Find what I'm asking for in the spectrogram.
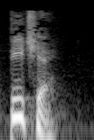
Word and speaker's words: Bice: Biche. – Oh. Biche. – Biche. On Sherbrooke Street. It's spelled Bice.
